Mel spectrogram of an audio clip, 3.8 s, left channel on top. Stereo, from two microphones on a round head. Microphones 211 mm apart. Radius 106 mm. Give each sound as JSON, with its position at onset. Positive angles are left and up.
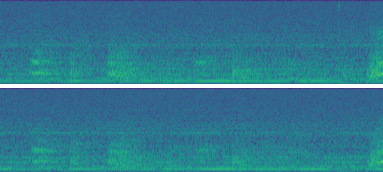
{"t": 0.3, "sound": "a cat meowing", "side_deg": 30, "distance_m": 7.5}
